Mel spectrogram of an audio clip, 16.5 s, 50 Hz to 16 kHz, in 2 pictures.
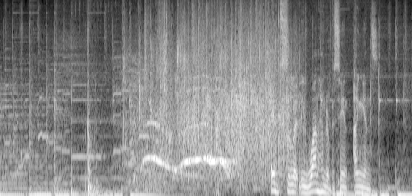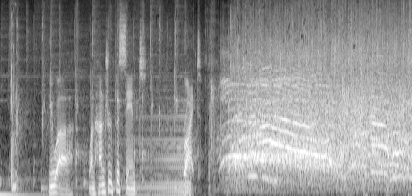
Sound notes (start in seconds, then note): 2.4 applause; 12.4 cheering, applause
